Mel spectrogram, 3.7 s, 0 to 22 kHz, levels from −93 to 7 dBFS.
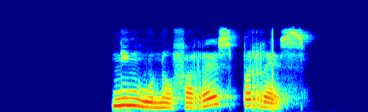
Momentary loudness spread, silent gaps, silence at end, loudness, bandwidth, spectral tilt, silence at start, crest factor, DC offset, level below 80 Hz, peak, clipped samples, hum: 11 LU; none; 0.65 s; -15 LUFS; 7.8 kHz; -5.5 dB/octave; 1.15 s; 14 dB; under 0.1%; -54 dBFS; -2 dBFS; under 0.1%; none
